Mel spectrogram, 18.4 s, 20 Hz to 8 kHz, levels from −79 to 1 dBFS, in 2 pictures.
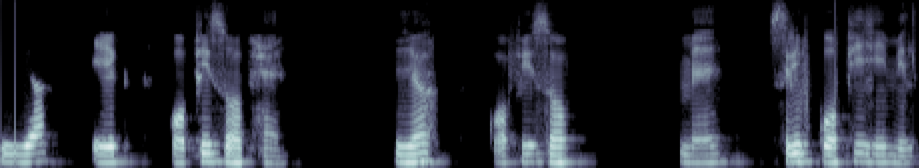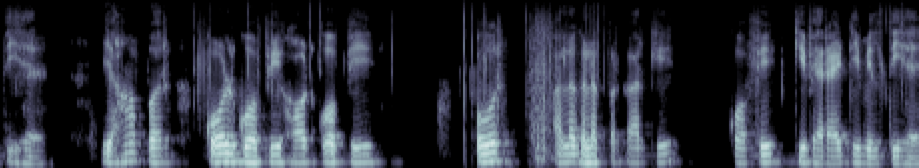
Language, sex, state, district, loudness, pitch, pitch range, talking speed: Hindi, male, Bihar, Jamui, -18 LUFS, 140 Hz, 130-145 Hz, 100 wpm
